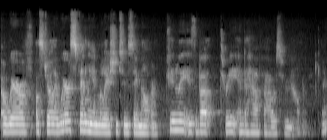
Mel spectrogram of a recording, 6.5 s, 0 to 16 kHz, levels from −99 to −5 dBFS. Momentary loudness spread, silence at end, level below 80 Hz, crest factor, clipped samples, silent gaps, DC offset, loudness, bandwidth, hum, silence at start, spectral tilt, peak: 12 LU; 0 s; -80 dBFS; 16 dB; under 0.1%; none; under 0.1%; -28 LUFS; 12 kHz; none; 0 s; -5 dB/octave; -12 dBFS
